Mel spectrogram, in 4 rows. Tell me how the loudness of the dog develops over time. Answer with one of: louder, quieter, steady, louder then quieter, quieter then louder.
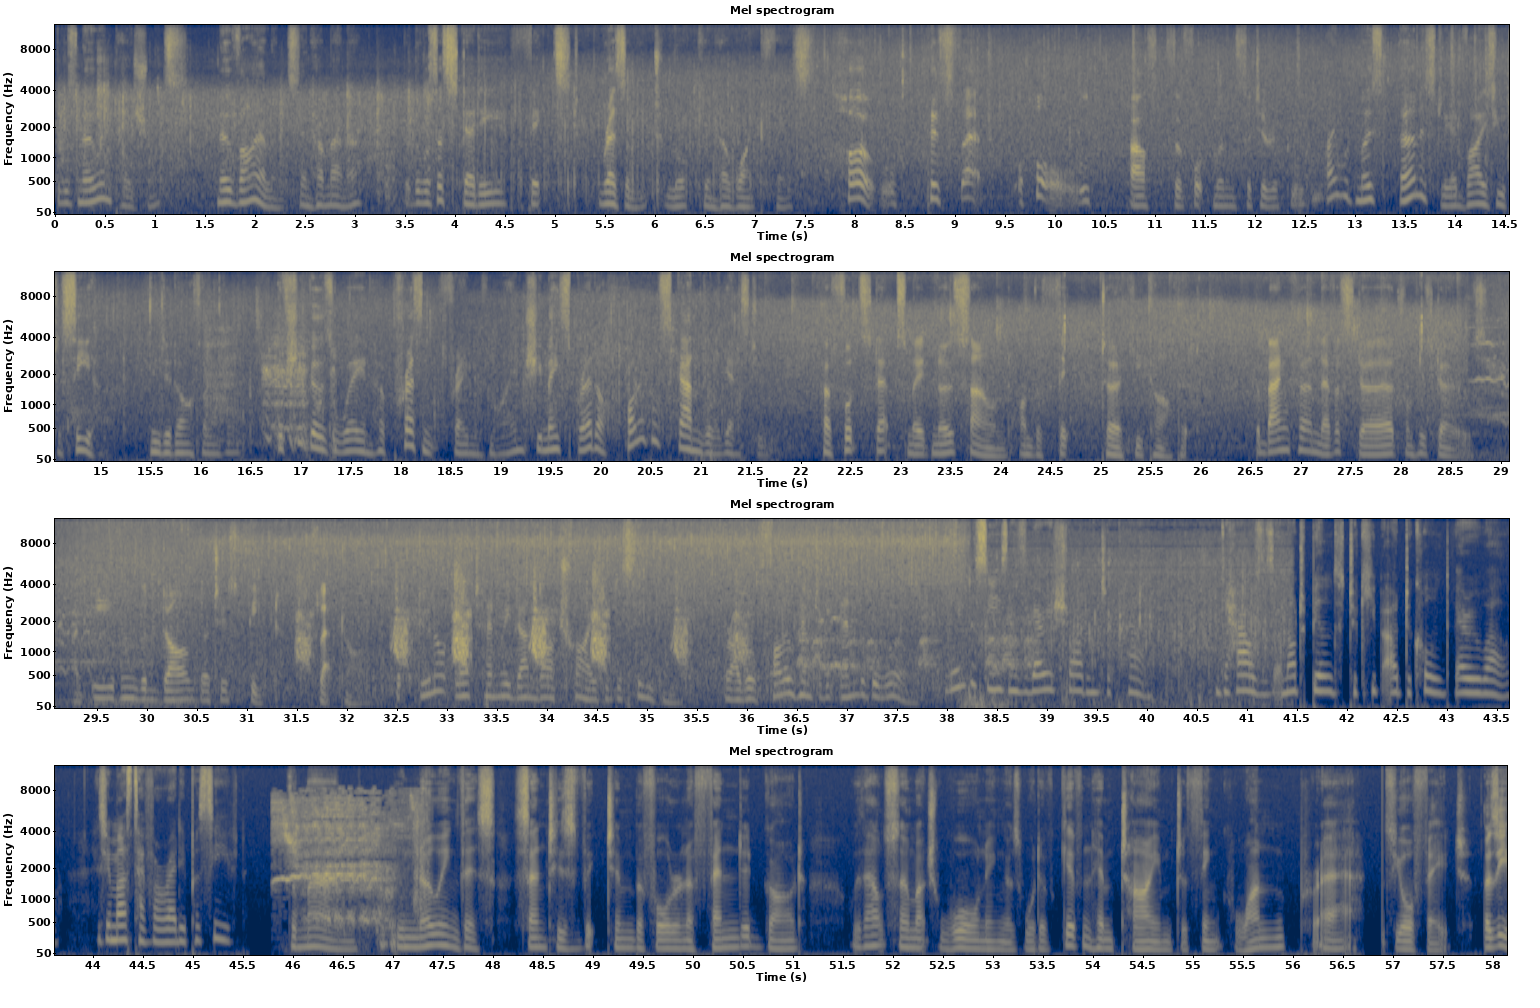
quieter.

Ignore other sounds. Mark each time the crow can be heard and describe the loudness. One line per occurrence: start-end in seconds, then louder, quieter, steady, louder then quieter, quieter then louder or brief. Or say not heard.
not heard.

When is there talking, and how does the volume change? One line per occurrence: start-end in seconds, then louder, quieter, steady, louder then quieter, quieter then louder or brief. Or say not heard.
0.0-58.1 steady.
